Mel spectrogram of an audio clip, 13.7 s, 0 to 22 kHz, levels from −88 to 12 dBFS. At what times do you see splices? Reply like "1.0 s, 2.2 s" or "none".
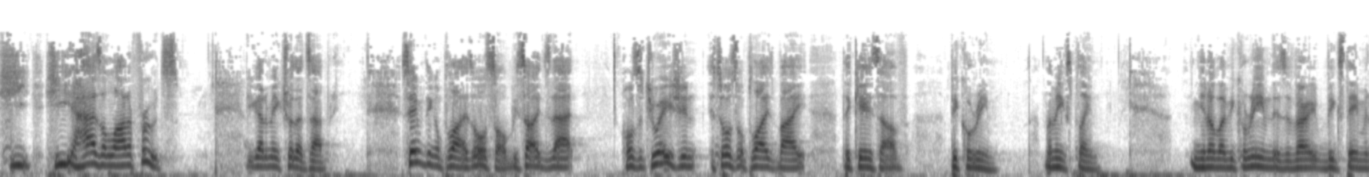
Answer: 2.4 s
